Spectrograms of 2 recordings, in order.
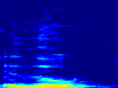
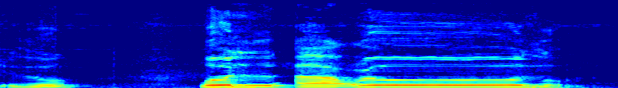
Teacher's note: এই জাল পেশ জু এখানে টান দিবেন না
